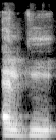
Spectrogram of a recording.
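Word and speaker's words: algae: stimulate the growth ऑफ एल्गी। एल्गी भी कहते हैं, एलजी भी कहते हैं, एल्गाई भी कहते हैं, इसके डिफरेंट प्रोनाउंसिएशन है।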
